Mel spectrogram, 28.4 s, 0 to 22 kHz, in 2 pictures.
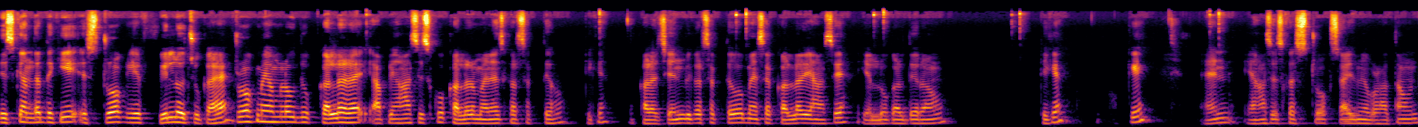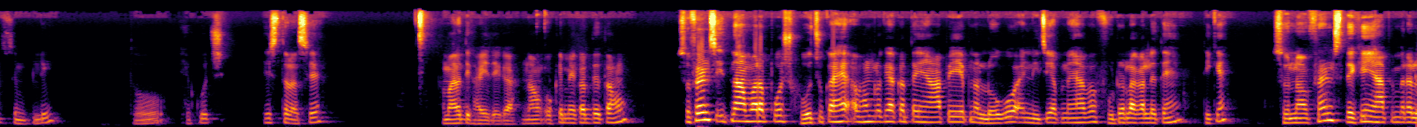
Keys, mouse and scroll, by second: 2.0 alt+scroll up 1, 2.3-3.6 drag, 3.6-13.0 drag, 13.0-14.8 scroll up 1, 15.9-17.2 scroll down 1, 17.2 scroll up 1, 19.5 click, 20.5 alt+scroll down 1, 20.6 alt+scroll up 1, 21.0 alt+scroll down 1, 26.7 alt+Num_Lock, 26.7-27.0 alt+scroll down 1.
